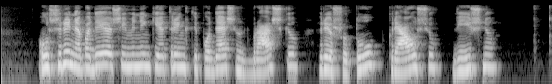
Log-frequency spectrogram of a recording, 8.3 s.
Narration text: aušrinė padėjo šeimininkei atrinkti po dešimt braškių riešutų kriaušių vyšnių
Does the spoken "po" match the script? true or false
true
